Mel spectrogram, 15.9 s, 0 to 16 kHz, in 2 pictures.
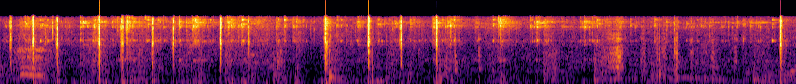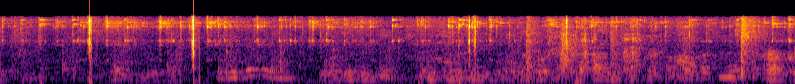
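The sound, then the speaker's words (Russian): A bunch of about 300 keys jangles and clinks in sharp, irregular bursts as someone tries one key after another, with people talking quietly in the background. “Капец. 300 ключей.”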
